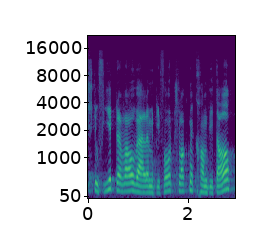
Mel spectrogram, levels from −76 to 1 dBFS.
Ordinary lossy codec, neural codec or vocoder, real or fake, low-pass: Opus, 16 kbps; none; real; 14.4 kHz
